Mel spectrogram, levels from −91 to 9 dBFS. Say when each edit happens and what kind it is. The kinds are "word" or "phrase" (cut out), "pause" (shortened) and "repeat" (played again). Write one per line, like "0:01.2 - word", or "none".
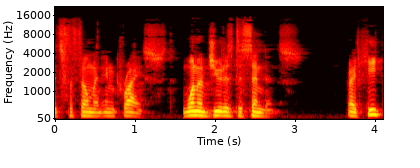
0:01.6 - word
